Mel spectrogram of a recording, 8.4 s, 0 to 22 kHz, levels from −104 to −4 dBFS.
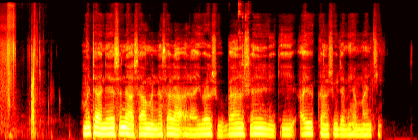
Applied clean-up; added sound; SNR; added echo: neural mask model Resemble Enhance denoiser.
